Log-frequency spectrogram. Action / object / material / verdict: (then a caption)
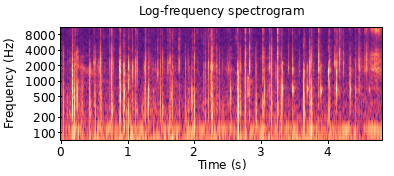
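tap / plastic moon lamp shell / plastic / none. A hollow 3D-printed plastic LED moon lamp, glowing white and pink and held in both hands, is tapped with long nails and fingertips on its textured surface. Quick, dry, crisp clicks and light scratchy taps follow one another in a rapid, uneven stream. A faint steady low hum sits underneath.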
